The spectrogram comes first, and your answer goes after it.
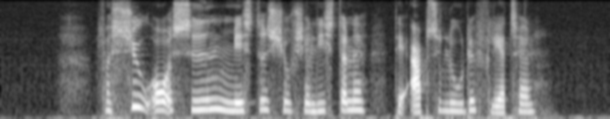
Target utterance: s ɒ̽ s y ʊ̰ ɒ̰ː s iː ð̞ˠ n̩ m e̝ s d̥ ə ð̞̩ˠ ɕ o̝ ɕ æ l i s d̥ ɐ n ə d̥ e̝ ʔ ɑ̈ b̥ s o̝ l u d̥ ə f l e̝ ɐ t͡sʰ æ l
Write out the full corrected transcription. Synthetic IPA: f ɒ̽ s y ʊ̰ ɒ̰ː s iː ð̞ˠ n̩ m e̝ s d̥ ə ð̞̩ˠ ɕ o̝ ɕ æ l i s d̥ ɐ n ə d̥ e̝ ʔ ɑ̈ b̥ s o̝ l u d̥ ə f l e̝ ɐ t͡sʰ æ l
